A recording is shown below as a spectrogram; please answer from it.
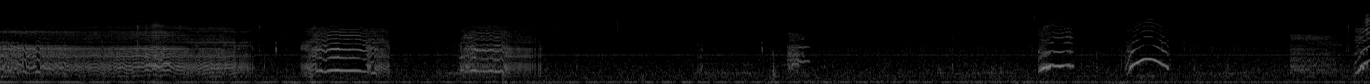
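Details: Kittens four days old mewing repeatedly: high, wavering cries in short bursts, some sliding up and down, spaced irregularly over several seconds, with a constant low electrical hum beneath.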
